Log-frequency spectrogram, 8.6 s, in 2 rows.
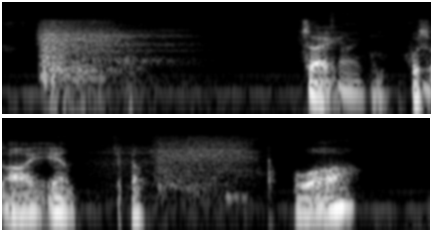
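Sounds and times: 
forceful breath in a breathing exercise: 0:00.4 - 0:02.2, 0:05.2 - 0:06.9
speech: 0:03.0 - 0:06.6, 0:07.2 - 0:07.9.

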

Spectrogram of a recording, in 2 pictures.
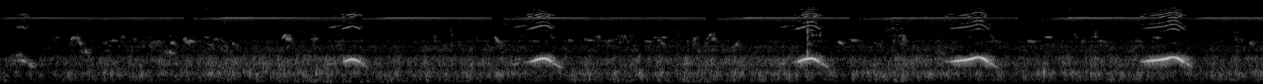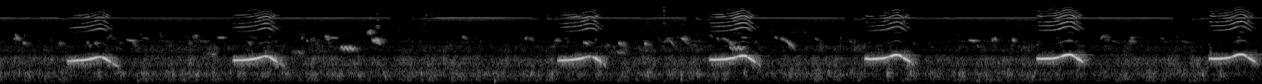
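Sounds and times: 
steady high insect hum: 0:00.0 - 0:25.2
faint chirps: 0:00.1 - 0:25.2
koel cuckoo calling with rising whistled notes: 0:03.3 - 0:03.8, 0:05.2 - 0:05.8, 0:07.8 - 0:08.4, 0:09.4 - 0:10.0, 0:11.4 - 0:12.0, 0:13.3 - 0:14.0, 0:14.7 - 0:16.4, 0:18.2 - 0:18.9, 0:19.7 - 0:20.3, 0:21.2 - 0:21.8, 0:23.0 - 0:23.6, 0:24.7 - 0:25.2.

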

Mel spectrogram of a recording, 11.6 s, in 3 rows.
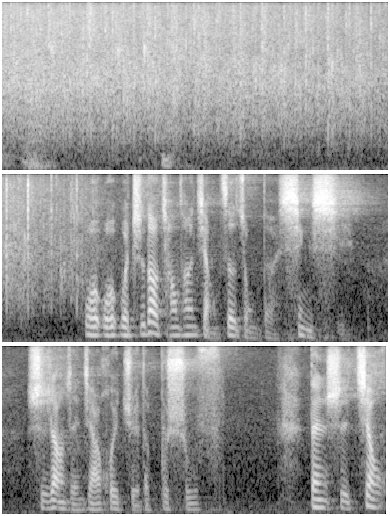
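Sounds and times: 
audience clapping: 0:00.0 - 0:04.9
speech: 0:04.7 - 0:07.4, 0:08.0 - 0:11.5.

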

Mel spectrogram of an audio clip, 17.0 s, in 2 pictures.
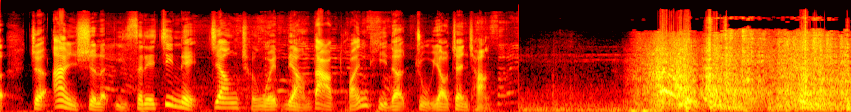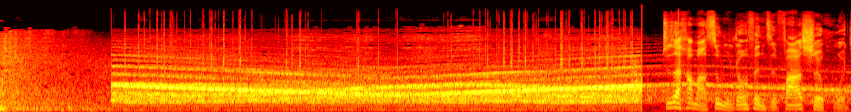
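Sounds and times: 
speech: 0:00.0 - 0:05.3, 0:06.8 - 0:08.6, 0:15.2 - 0:17.0
air raid siren in Gaza and Tel Aviv: 0:09.6 - 0:17.0.

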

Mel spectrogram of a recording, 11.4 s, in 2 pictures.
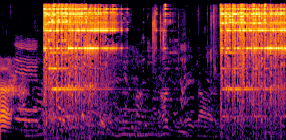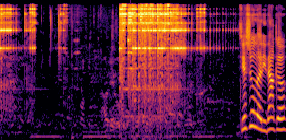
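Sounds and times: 
faint voices murmuring: 0:00.0 - 0:10.7
telephone ringing in loud bright metallic bursts: 0:00.9 - 0:03.4, 0:04.4 - 0:07.1, 0:08.1 - 0:10.5
speech: 0:10.6 - 0:11.4.

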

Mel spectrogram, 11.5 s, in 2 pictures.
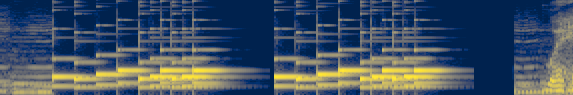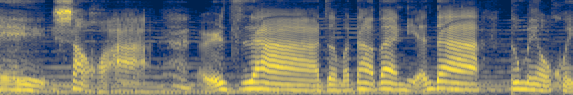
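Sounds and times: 
melodic phone ringtone for incoming call: 0:00.6 - 0:04.8
speech: 0:05.5 - 0:11.4.

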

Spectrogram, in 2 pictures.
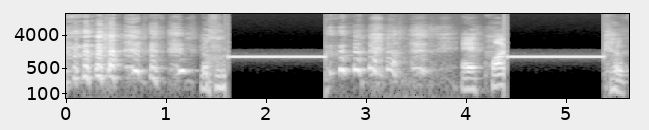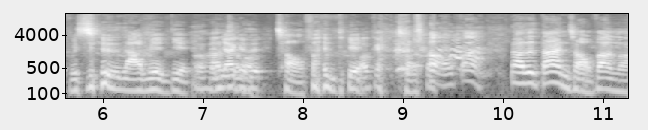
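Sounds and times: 
laughter: 0:00.0 - 0:01.6, 0:02.6 - 0:04.4, 0:05.8 - 0:10.1
censor beep: 0:01.6 - 0:02.6, 0:04.4 - 0:05.4
speech: 0:04.0 - 0:04.4, 0:05.4 - 0:11.2.

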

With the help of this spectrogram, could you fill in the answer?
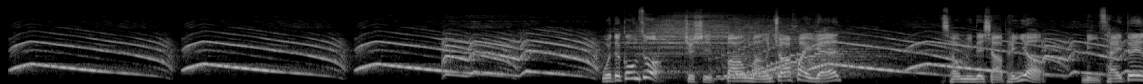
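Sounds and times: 
police siren wailing: 0:00.1 - 0:11.4
second siren tone: 0:04.1 - 0:11.4
speech: 0:06.0 - 0:08.6, 0:09.4 - 0:11.4.

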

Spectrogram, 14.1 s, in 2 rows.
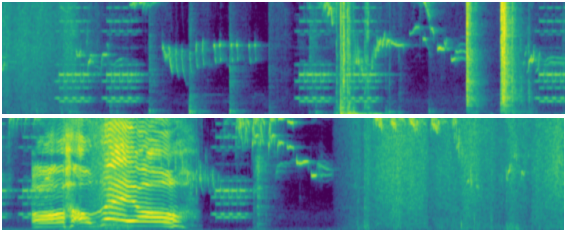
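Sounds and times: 
telephone ringing: 0:00.7 - 0:01.9, 0:03.7 - 0:05.0, 0:06.6 - 0:10.7
speech: 0:07.4 - 0:09.5.

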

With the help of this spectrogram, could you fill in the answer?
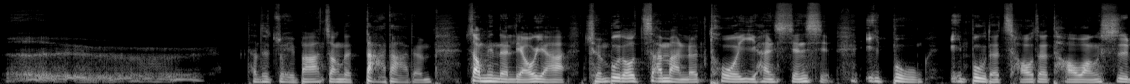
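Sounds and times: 
Molossian war dog low growl: 0:00.0 - 0:02.1
speech: 0:02.5 - 0:11.2.

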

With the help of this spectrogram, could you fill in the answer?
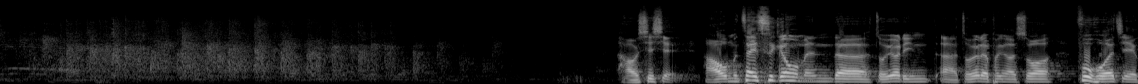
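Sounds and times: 
audience applause: 0:00.0 - 0:05.2
speech: 0:06.2 - 0:11.3.

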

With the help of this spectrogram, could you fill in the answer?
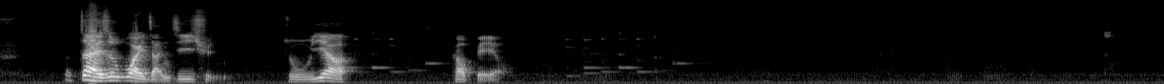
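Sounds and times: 
speech: 0:00.6 - 0:02.3, 0:02.9 - 0:03.6, 0:04.5 - 0:05.1
mobile phone ringing with melodic ringtone: 0:03.4 - 0:04.8, 0:05.6 - 0:07.2.

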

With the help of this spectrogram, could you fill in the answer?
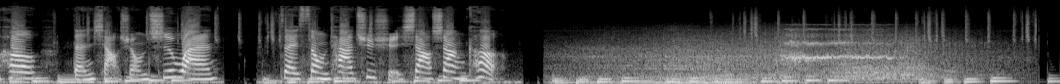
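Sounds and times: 
speech: 0:00.0 - 0:06.7, 0:09.5 - 0:10.3
truck driving off: 0:05.4 - 0:10.4.

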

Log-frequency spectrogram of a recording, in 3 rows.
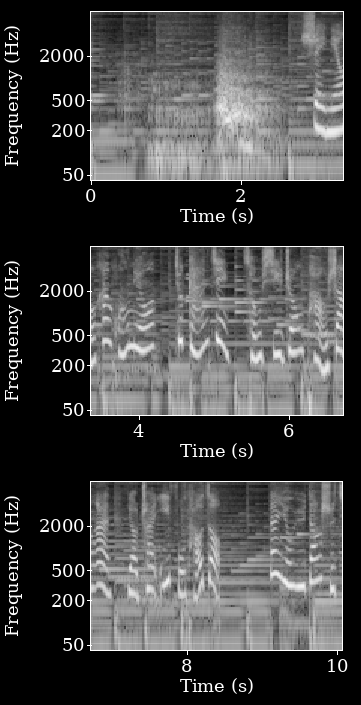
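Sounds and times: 
tiger roaring: 0:00.3 - 0:02.9
speech: 0:02.8 - 0:10.0.

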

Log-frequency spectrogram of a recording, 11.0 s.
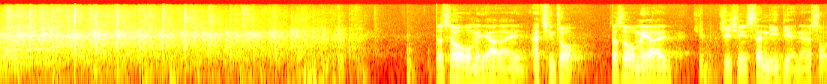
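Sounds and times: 
audience applause: 0:00.0 - 0:04.8
speech: 0:05.8 - 0:11.0.

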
